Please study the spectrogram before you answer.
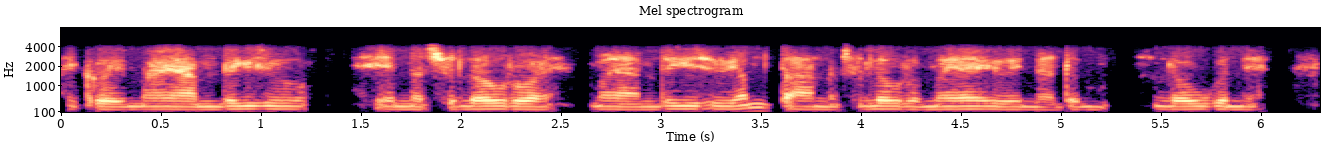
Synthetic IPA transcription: hajkʰojmajamdɐɡizu | henːɐsulawɾɔjmajamdɐɡizujamtanɐsʰulawɾamajajojnaːdɔmlawɡɐne

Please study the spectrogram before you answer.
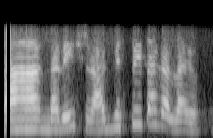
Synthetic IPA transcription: ãːnɐɾeːʃɾaːd͡ʑmɪsɾit̪ãɡalaːjoː

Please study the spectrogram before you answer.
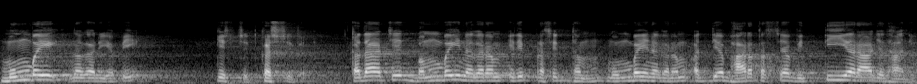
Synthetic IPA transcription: mumbɐjnɐɡɐɾjɐpi | ɡiʃt͡ʃit̪ɡɐʃt͡ʃit̪e | kɐd̪aːt͡ʃeːt̪̚bɐmbɐjnɐɡɐɾɐmit̪ipɾɐsid̪ʱːɐmːumbɐjnɐɡɐɾɐmɐd̪jɐbʱaːɾɐt̪ɐsjɐʋit̪ːiːjɐɾaːd͡ʒɐd̪ʱaːni

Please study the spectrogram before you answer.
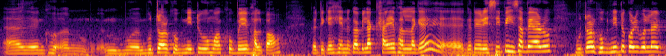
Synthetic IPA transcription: ɡʱ | butɔɹɡʱuɡnitʊmojkʰubejbʱalpaʊ̃ | ɡ̥otikɛxenʊkabilakʰːajɛbʱalːaɡɛɡotikɛɹesipiɦisapɛaɹu | butɔɹɡʱuɡnitʊkoɹibɔloj

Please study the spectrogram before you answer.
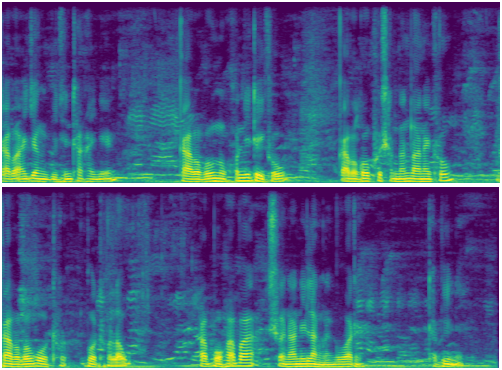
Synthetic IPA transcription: taba̰hajzɯŋbidintʰakʰajnɯ | kaβaɡɔwnɔkʰɔnidejkʰɯw | ka̰ba̰ɡɔwpʰɯsam̚nanlanajkʰɯw | kaβaɡɔwɔtʰɔ | bɔtʰɔla̰w | babɔɦa̰basɯnanilaŋlaŋɡɯwaɾɯ | d̥ʰabine

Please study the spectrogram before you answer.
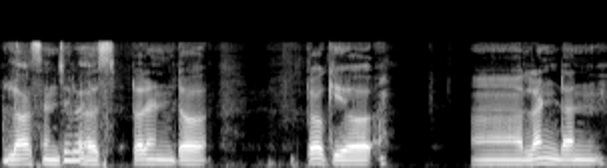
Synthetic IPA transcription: laːsẽɲd͡ʒelesʈoɾeɳʈo | ʈoːkijoː | lɐɳɖɐn

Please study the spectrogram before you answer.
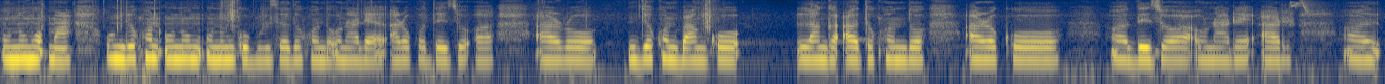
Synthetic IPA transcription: unumɔʔmaunzɔkʰɔnʔunumunumkɔbuɾzad̪ɔkʰɔnd̪ɔɔnaɾɛʔaɹɔkɔd̪ezɔʔaaɹɔ | zɔkʰɔnbaŋkɔ | laŋɡaʔat̪ɔkʰɔnd̪ɔaɹɔkɔ | d̪ezɔʔaʔɔnaɾɛʔaɹ

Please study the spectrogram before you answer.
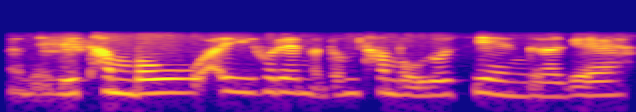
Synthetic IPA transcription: ada̰ɡitʰambawa̰jɦɔɾenadɔmtʰambawɾɔsienɡɾaɡe

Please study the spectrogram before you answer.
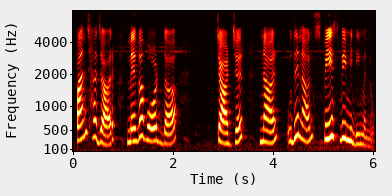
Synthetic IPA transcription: pɐɲt͡ʃɦɐd͡ʒaːɾmeɡaːʋɔːɾʈ̚d̪ɐ | t͡ʃaːɾd͡ʒɐɾ | naːlud̪enaːlspeːsʋiːmid̪imɐnːṵ

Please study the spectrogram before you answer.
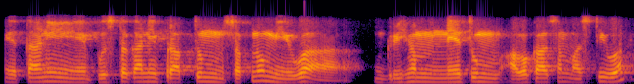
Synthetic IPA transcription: et̪añipust̪əkanipɾaːp̚t̪umsɐknomiʋɐ | ɡɾiɦɐmneːt̪uma̰ʋɐkaːsɐmɐst̪iʋɐ

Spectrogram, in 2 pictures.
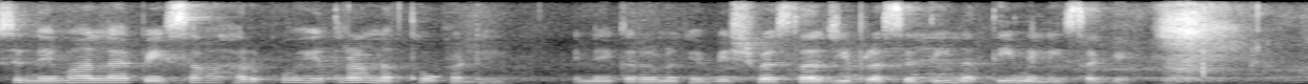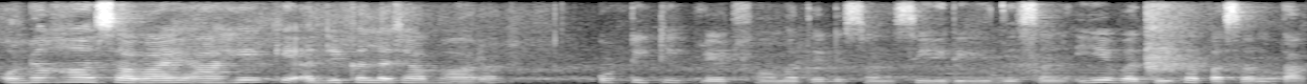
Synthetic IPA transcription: sɪneːmalaːɪpɛːsãɦɐɾkoeːt̪ɪɾanɐt̪ʰokɐɖʱe | ɪnəkɐɾeʊnə̆kʰeːʋɪʃʋəst̪ad͡ʑiːpɾɐsɪd̪ʱːinɐt̪ʰimɪlisɐɡʱḛː | ʊnə̆kʰãsɐʋaːiaːɦekiʔɐ̰ʄʊkɐlə̆d͡ʑaːbʱaːɾə | oːʈiːʈiːpleːʈfaːɾmət̪eɗɪsəɽ̃̆siːɾiːzɗɪsəñʔɪɦeʋɐd̪ʱiːkpɐsə̃nd̪t̪ʰaː

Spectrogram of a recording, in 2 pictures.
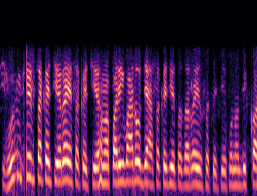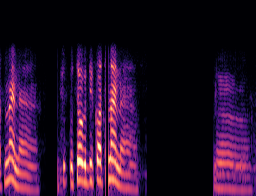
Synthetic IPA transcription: ɡʱumpʰiɾsəkɛt͡ʃʰieɾəɦisəkɛt͡ʃʰijeɦəmapəɾibaɾod͡ʒasəkɛt͡ʃʰiet̪ot̪əɾəɦisəkɛt͡ʃʰijekonod̪ikːət̪nəɦnə | ut͡ʃoɡd̪ikːət̪nəɦnə | ɦɔ̃

